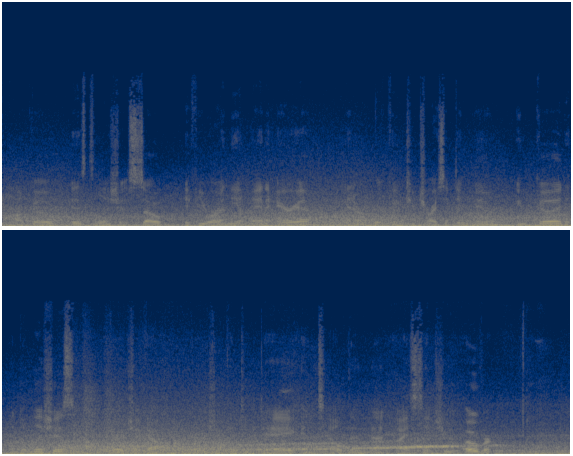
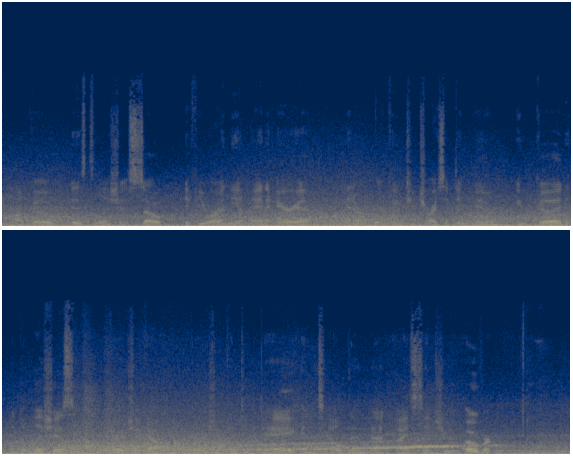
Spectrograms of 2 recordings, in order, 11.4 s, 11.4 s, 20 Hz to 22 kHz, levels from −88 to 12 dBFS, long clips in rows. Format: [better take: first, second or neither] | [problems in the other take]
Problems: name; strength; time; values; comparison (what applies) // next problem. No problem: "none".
neither | train or aircraft noise; very loud; throughout; 4 dB above the speech; the same in both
